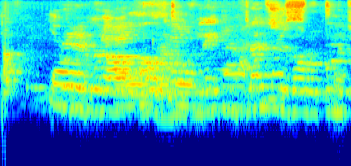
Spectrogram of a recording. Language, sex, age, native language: Icelandic, female, 8, Icelandic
